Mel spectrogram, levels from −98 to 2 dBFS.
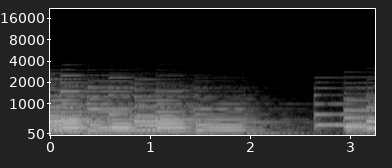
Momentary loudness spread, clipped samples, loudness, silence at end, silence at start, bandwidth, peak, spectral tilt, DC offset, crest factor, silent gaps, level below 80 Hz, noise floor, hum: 17 LU; under 0.1%; -35 LUFS; 0 s; 0 s; 2.9 kHz; -18 dBFS; -12.5 dB/octave; under 0.1%; 16 dB; none; -58 dBFS; -58 dBFS; none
